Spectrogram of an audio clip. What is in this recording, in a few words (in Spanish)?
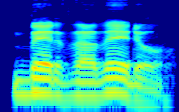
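"verdadero", Spanish; mekanta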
